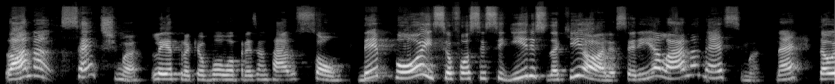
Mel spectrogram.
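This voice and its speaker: A woman in her thirties with a Brazilian Portuguese accent, explaining in a lesson the order for teaching letter sounds and demonstrating each sound. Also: high-pitched. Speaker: literacy teacher. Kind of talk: instructional explanation.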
